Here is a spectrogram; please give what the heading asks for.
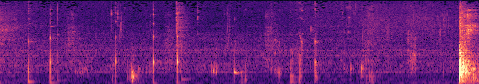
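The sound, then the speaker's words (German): A glass bottle of Fritz cola being opened and drunk from: many short, soft clicks and gulping sounds in an irregular rhythm, ending in one sudden, much louder burst. “zum gemütlichen Podcasten gehört bei mir ja immer oder fast immer eine Fritz Cola. Die musste ich jetzt mal kurz öffnen, die muss ich jetzt auch mal kurz trinken.”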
